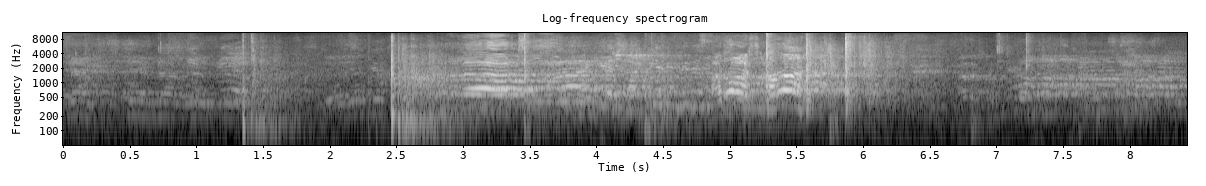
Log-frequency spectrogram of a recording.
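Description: A football struck with a sharp thud about two and a half seconds in, after a softer knock a second earlier, followed by men's voices calling out across the pitch.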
